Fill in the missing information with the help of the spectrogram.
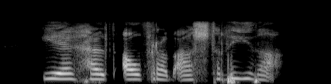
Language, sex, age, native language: Icelandic, male, 8, German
